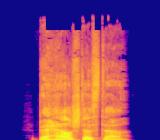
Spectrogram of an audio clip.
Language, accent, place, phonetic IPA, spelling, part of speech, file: German, Germany, Berlin, [bəˈhɛʁʃtəstɐ], beherrschtester, adjective, De-beherrschtester.ogg
- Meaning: inflection of beherrscht: 1. strong/mixed nominative masculine singular superlative degree 2. strong genitive/dative feminine singular superlative degree 3. strong genitive plural superlative degree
